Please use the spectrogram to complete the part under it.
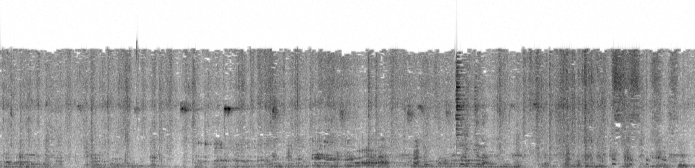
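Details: A wild boar (Sus scrofa) attempting to mate gives rough, throaty grunts and snorts, with human voices faintly in the background.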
